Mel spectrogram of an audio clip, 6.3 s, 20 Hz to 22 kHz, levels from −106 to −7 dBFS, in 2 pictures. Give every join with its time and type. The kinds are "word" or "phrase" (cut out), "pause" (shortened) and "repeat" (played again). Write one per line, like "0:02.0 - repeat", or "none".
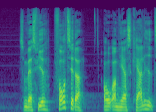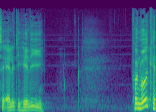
none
